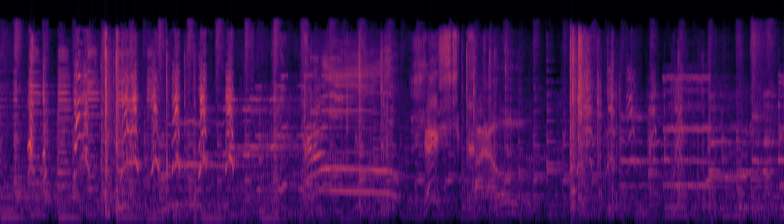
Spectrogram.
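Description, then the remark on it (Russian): A dog yips and lets out high, squeaky whines in a room, mixed into a dense, busy background with voices talking throughout. “Пропустил сюда собаку! Уберите ее! Она меня покусает!”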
